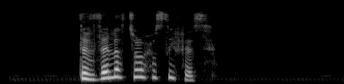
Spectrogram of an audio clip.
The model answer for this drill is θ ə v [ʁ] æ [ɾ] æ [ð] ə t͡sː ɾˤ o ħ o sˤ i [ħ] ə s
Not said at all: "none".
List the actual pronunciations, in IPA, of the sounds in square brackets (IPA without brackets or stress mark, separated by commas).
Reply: ð, l, θ, f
